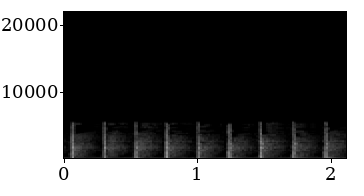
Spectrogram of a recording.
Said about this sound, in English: Well, that's a rod knocking in the bottom basement of your engine. Yes, your engine does have a basement, and that rod's knocking.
